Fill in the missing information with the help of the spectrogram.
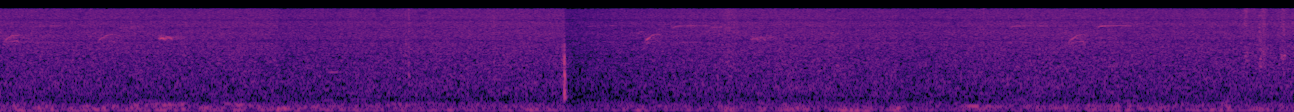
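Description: Outdoor ambience: a steady low rumble with a few faint, short bird chirps, and one sharp click about three seconds in.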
